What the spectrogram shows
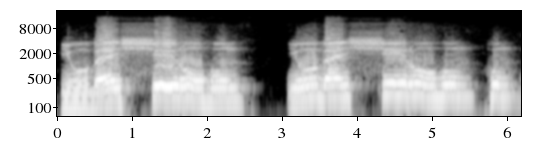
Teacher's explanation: Ha baris dhammah bunyi hu, bukan bunyi ho. Jadi bila bertemu mim jadi hum, jangan baca hum.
